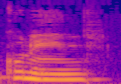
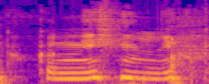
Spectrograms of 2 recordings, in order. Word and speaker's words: conill: Un conill. Alex looked at me like, what? It's a difficult sound to make. – Un conill. Conill. Yeah, even I find it a bit tricky to pronounce.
